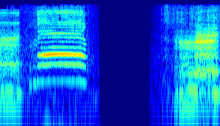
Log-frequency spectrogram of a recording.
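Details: Two loud, wavering goat bleats, the first long and strained, then a second after a silent pause of about a second.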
